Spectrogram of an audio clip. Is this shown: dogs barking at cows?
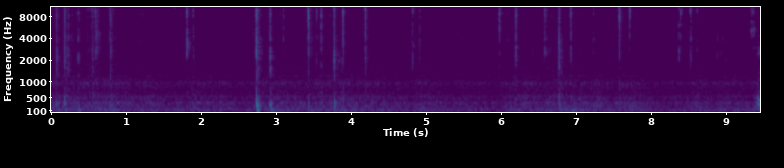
no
